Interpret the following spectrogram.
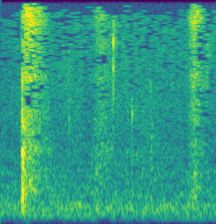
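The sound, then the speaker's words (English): A short nasal sniff near the start, then a fainter second sniff near the end from a person with a slight sniffle in the evening, quiet against a soft, steady background with no talking. “I have just a little bit of a sniffle this evening, so if you hear me sniffling, I apologize.”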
